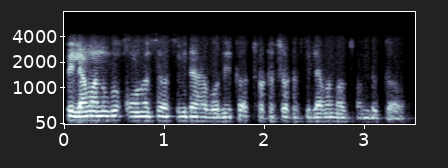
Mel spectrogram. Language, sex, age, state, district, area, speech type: Odia, male, 45-60, Odisha, Koraput, urban, conversation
